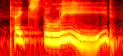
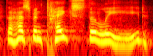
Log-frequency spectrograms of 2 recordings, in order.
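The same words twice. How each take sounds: First: "takes the lead" slowed right down, each word weighted; slow emphatic. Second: Said in the usual way. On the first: Shown as a demonstration. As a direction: spell out "takes the lead" deliberately. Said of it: "here's the point of illustration". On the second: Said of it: "here's the point".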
